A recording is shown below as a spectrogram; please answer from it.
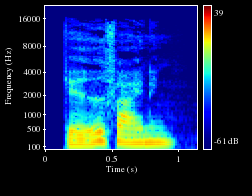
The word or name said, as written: gadefejning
